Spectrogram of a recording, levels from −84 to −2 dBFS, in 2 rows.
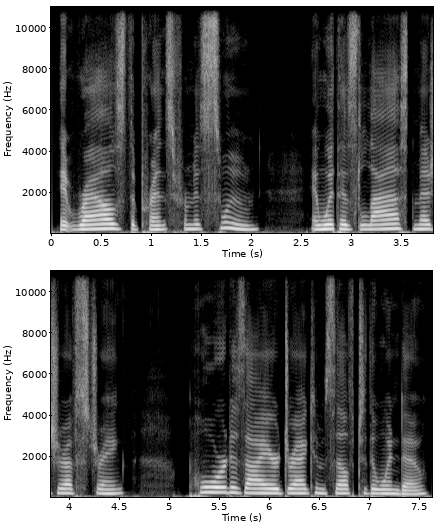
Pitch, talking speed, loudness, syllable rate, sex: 210 Hz, 165 wpm, -17 LUFS, 4.7 syllables/s, female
